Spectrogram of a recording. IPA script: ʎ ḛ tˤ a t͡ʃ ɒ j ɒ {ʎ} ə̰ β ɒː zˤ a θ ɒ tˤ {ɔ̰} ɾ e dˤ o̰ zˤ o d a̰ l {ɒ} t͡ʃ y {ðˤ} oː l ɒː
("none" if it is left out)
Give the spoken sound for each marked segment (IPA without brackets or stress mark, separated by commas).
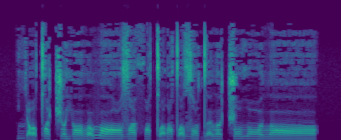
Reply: lˠ, ə̰, ɒ, ðˤ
